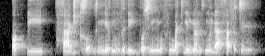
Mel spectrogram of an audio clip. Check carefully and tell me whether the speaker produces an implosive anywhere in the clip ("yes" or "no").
yes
